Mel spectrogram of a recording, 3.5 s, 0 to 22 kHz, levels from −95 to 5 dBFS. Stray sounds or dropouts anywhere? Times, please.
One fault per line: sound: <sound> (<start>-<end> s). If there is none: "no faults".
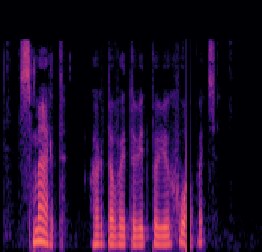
sound: dropout (2.5-2.5 s)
